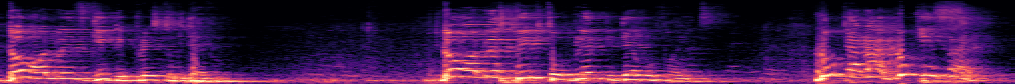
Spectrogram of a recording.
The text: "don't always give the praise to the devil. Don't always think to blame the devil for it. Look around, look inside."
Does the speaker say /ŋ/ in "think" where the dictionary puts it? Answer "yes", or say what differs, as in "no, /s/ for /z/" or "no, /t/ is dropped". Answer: no, /ŋ/ is dropped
